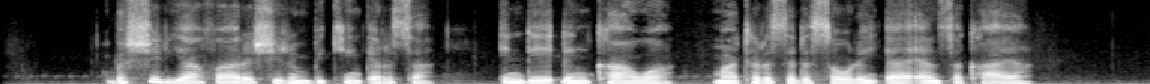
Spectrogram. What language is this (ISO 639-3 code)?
hau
